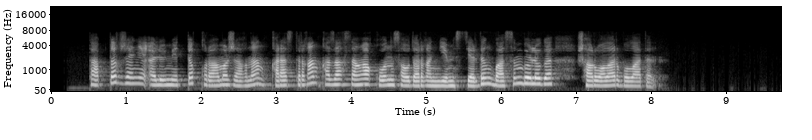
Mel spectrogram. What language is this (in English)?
Kazakh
